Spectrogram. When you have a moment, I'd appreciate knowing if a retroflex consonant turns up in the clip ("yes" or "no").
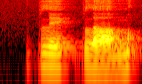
no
